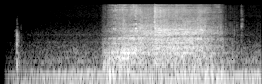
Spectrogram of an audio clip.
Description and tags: Mettal Scrape R-L
Sounds like "crrrrrr!"
metal, metalic, scrap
